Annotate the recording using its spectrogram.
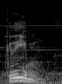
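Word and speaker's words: क्रीं: है उनमें सावधानी रखिए ओम क्रीम क्री के ऊपर बिंदी है क्रीम कालिके स्वाहा ओम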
